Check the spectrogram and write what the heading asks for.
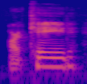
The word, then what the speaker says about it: arcade: And hopefully you can hear that there is stress on the second syllable of each one of these: Atlantic, atrocious, America, arcade, astronomy, and arthritic.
